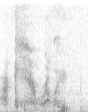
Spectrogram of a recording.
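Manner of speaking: put-on whisper. Retelling a phone call, imitating the sister: imitating a whisper. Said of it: "I was whispering".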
